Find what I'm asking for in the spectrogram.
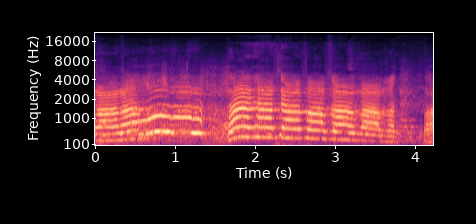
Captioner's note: Button mimicking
